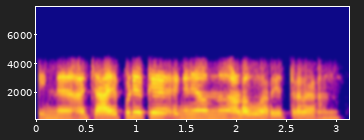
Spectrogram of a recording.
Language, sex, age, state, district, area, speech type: Malayalam, female, 18-30, Kerala, Kozhikode, rural, conversation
